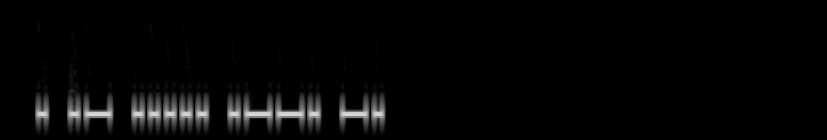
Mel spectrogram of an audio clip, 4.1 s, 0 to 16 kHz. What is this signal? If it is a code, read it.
Morse code, heard as a keyed tone, about 30 wpm, 700 Hz. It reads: EA5PN
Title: DXCC-100 Call Signs - 5 Characters - Repeated 2x - 30wpm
